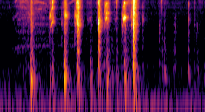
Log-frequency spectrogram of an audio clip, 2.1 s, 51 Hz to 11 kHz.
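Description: Aftermarket Black Forest Industries shift knob on an Audi B8.5 allroad's gear selector lever, clicking and rattling as it is rocked by hand: a quick, irregular run of light clicks, loudest a little past the middle. The clicks are the sign of slop in the knob's fitting, which the owner finds feels cheap and which BFI calls normal.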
